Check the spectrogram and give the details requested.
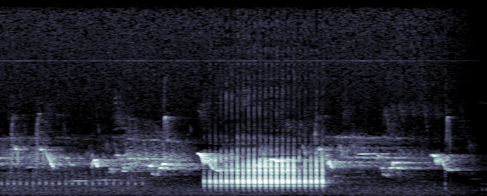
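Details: Downy woodpecker at Roberts Bird Sanctuary, Minnesota, drumming one loud rapid roll of steady taps lasting over a second, after a fainter distant roll, with light chirping from other birds around it.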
